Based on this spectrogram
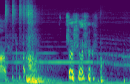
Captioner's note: cute giggling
